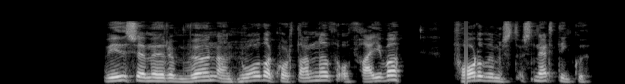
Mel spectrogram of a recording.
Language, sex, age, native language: Icelandic, male, 60-69, Icelandic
